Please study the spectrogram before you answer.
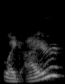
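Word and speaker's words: Aegir: Because I think the English pronunciation is Ferdinand von Eyre, like the G is silent. And then the Japanese voice actor actually pronounces a G sound.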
